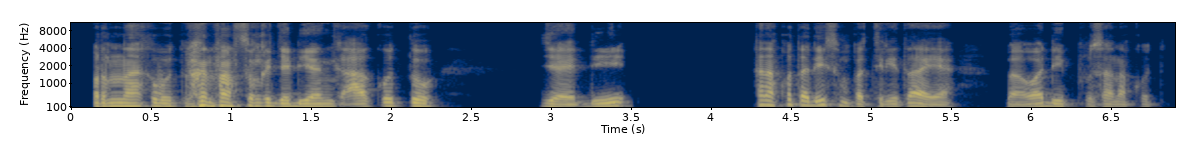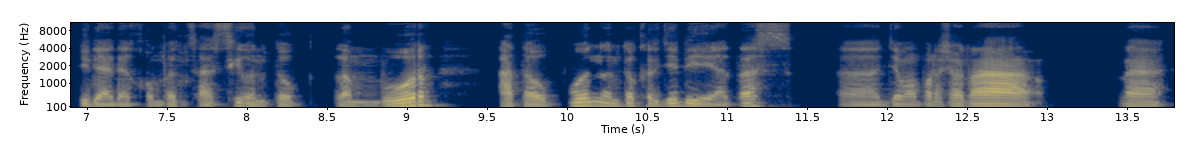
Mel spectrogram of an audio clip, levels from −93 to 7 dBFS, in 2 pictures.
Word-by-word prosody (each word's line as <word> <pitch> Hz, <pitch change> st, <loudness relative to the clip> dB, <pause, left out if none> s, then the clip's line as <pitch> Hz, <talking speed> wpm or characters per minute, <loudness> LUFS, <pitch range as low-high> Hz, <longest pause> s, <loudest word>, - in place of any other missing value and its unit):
Pernah, 125 Hz, 0 st, +5 dB
kebetulan 125 Hz, +4 st, +3 dB
langsung 140 Hz, -1 st, +5 dB
kejadian 115 Hz, -2 st, +4 dB
ke -, -, -6 dB
aku 110 Hz, +6 st, +2 dB
tuh. 130 Hz, -4 st, +2 dB, 0.7 s
Jadi, 110 Hz, +5 st, +2 dB, 0.8 s
kan 175 Hz, -2 st, +3 dB
aku 195 Hz, -, -4 dB
tadi 170 Hz, -1 st, +3 dB
sempat 145 Hz, -9 st, -3 dB
cerita 110 Hz, +4 st, 0 dB
ya, 95 Hz, -1 st, -2 dB, 0.3 s
bahwa 105 Hz, +4 st, +1 dB
di 115 Hz, -3 st, -2 dB
perusahaan 105 Hz, 0 st, -5 dB
aku 100 Hz, +1 st, -11 dB
tuh 100 Hz, -, -25 dB
tidak 105 Hz, -3 st, -1 dB
ada 100 Hz, -, -5 dB
kompensasi 100 Hz, +4 st, -7 dB
untuk 105 Hz, -2 st, -7 dB, 0.2 s
lembur 105 Hz, -, +3 dB, 0.4 s
ataupun 105 Hz, +7 st, -1 dB
untuk 120 Hz, 0 st, -2 dB
kerja 120 Hz, +4 st, -3 dB
di 115 Hz, -3 st, 0 dB
atas, 120 Hz, +7 st, -5 dB, 0.2 s
eee, 95 Hz, -1 st, -8 dB
jam 100 Hz, -1 st, -5 dB
operasional. 110 Hz, 0 st, +3 dB, 0.5 s
Nah, 100 Hz, -2 st, -2 dB
110 Hz, 145 wpm, -24 LUFS, 100-130 Hz, 0.8 s, Pernah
